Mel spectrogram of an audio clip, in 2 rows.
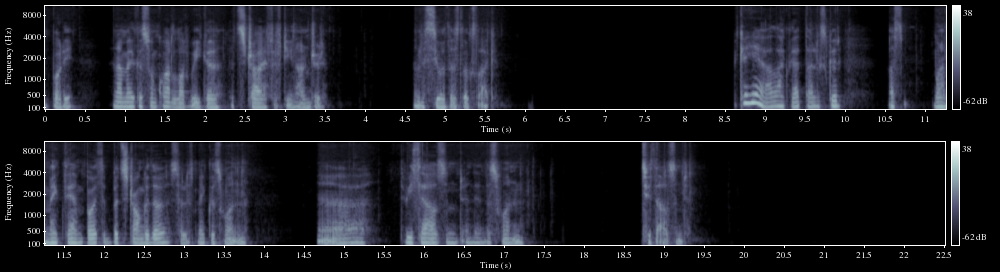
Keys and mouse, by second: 1.0 r, 2.0-4.1 drag, 3.1 KP_0, 4.3 KP_0, 4.7 z, 8.1-9.2 middle drag, 9.7 z, 10.3 a, 10.9-13.0 drag, 13.0 middle click, 13.8-15.5 drag, 13.8 KP_0, 16.8-19.0 middle drag, 17.6 KP_0, 19.3 KP_0, 20.0 z.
